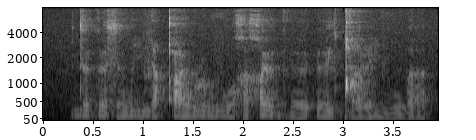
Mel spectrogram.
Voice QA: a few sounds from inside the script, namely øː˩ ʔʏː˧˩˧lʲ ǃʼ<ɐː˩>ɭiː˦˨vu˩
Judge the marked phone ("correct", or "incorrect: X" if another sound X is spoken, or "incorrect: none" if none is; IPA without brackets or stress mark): correct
